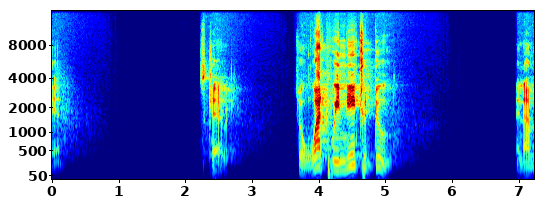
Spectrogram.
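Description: A middle-aged man speaks into a microphone in short bursts, with pauses between them.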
